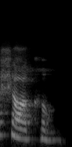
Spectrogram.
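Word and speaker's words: अधःशाखम्: ऊर्ध्वमूलमधशाखम, ख खरगोश वाला। इसको कई बार गलती से क पढ़ लेते हैं, क, कबूतर वाला क नहीं है, ख खरगोश वाला, ठीक है। शाखम, शाखम, आ की मात्रा,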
